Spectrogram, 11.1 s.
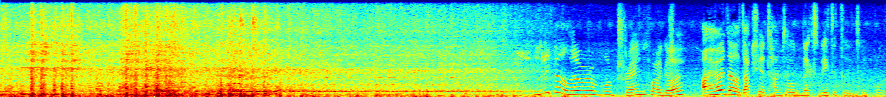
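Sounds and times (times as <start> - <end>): wheels clacking over rail joints: 0.0 - 6.6
train passing at speed: 0.0 - 8.6.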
